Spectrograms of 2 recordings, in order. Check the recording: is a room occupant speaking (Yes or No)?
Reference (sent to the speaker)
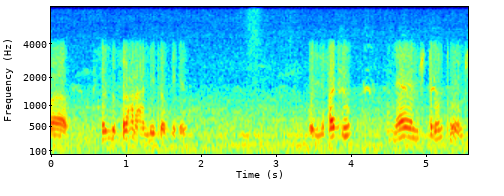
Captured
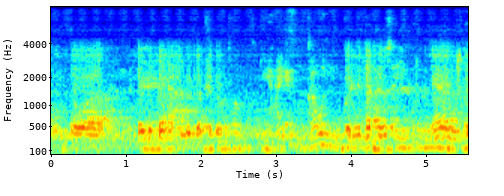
Yes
